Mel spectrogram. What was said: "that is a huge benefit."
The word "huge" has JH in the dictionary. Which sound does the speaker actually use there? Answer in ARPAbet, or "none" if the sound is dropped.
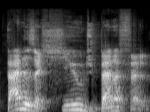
JH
